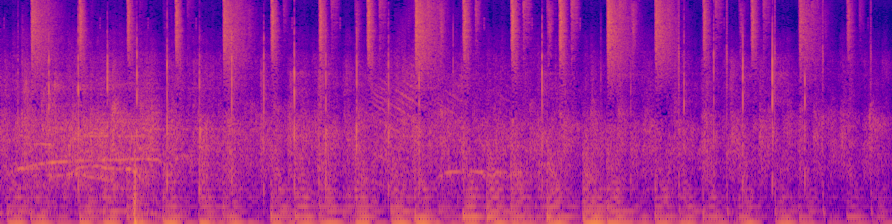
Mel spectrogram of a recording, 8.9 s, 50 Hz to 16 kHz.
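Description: Sustained audience applause at the U20 Frankenslam 2020 poetry slam, welcoming the first performer, with dense, continuous clapping and a few cheers rising over it, steady and fairly loud throughout with no speech.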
